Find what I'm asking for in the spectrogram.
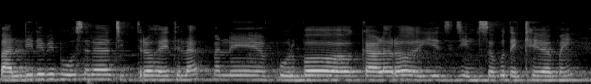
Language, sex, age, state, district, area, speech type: Odia, female, 18-30, Odisha, Puri, urban, spontaneous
